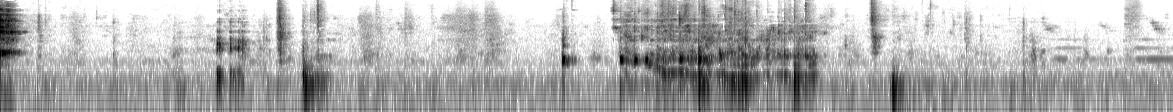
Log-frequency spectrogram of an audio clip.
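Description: A person blowing and drawing air through pursed lips after spicy noodle soup, in a few short puffs and one longer breathy stretch about five seconds in: the mouth burning from the chilli heat.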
